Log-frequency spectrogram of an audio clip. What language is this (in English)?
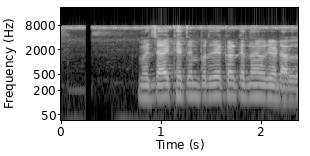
Bhojpuri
